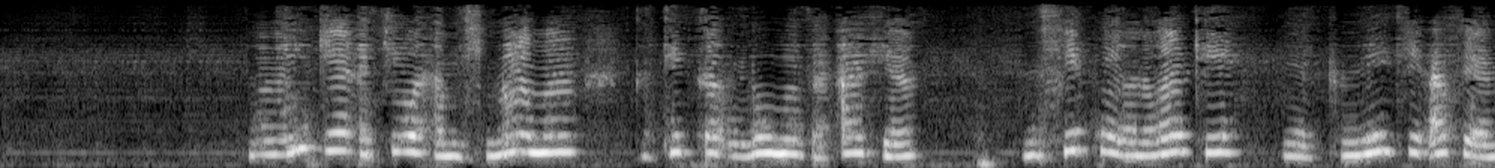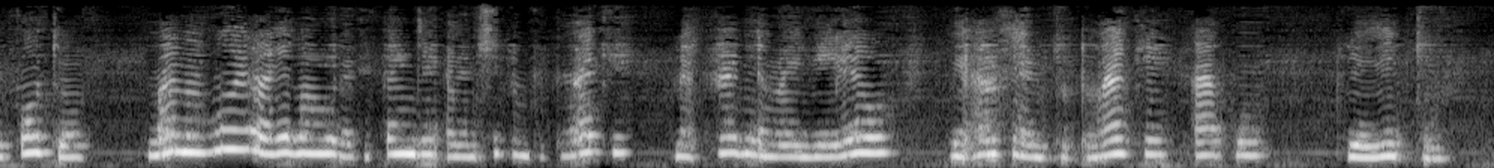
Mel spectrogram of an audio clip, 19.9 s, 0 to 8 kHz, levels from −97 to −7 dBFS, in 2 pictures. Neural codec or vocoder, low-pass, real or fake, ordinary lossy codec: codec, 44.1 kHz, 1.7 kbps, Pupu-Codec; 7.2 kHz; fake; MP3, 32 kbps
